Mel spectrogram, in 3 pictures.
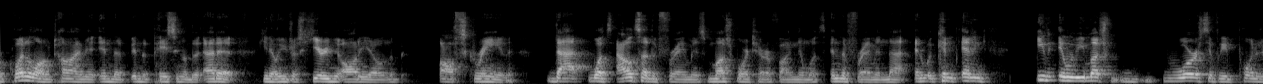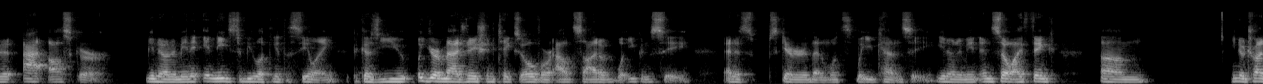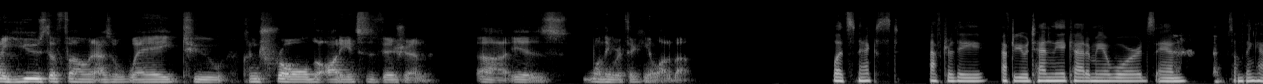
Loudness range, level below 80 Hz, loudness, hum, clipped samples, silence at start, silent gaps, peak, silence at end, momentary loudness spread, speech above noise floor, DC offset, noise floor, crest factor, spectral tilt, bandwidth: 7 LU; -64 dBFS; -25 LUFS; none; under 0.1%; 0 s; none; -6 dBFS; 0 s; 13 LU; 58 dB; under 0.1%; -83 dBFS; 18 dB; -6 dB/octave; 12.5 kHz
